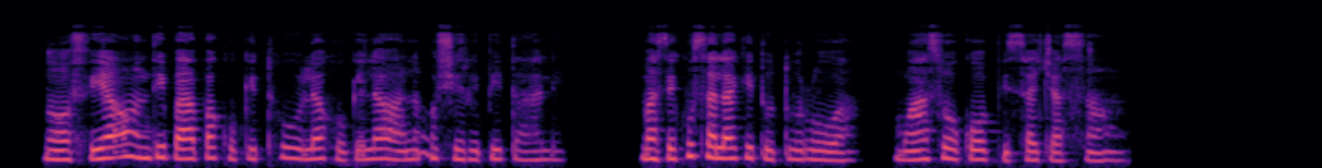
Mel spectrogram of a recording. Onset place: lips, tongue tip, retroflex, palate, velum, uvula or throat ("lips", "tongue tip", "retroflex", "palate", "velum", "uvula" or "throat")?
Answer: tongue tip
